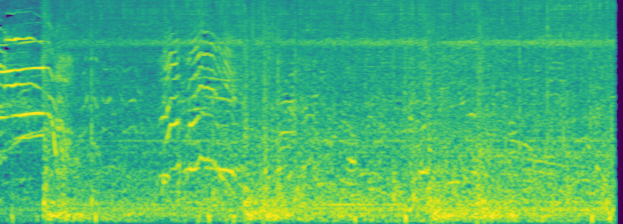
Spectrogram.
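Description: Fireworks pop and crackle overhead outdoors.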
